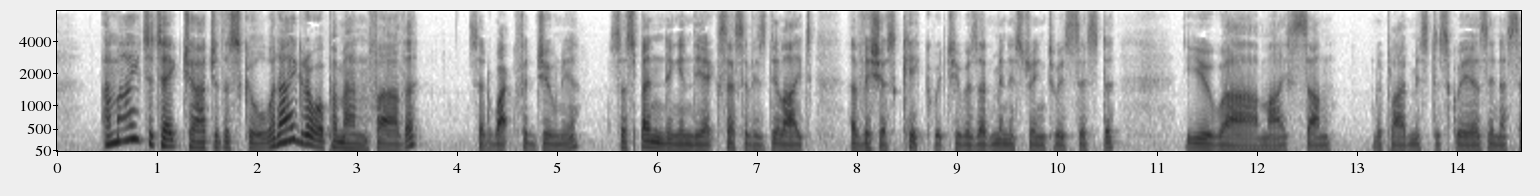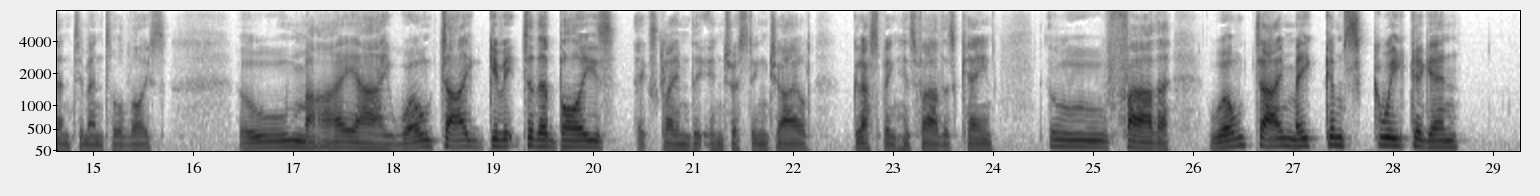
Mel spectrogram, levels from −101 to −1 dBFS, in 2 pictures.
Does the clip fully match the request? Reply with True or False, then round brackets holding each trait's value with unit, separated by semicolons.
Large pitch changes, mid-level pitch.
False (6.1 semitones; 105 Hz)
